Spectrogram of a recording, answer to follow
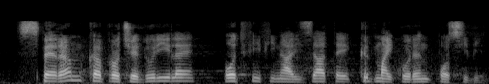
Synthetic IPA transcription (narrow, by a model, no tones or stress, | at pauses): spe̞ɾəmkəpɾo̞t͡ʃe̞d̪uɾile̞ | po̞t̪fifinalizat̪e̞kɨt̪majkuɾɨnd̪̚po̞sibil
